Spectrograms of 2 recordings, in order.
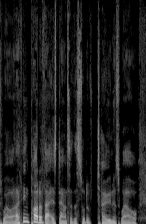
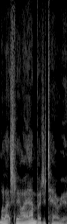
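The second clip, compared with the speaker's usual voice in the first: put-on deadpan, lower and quieter; 4 semitones lower, 8 dB quieter than usual. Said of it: "he deadpan just went".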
